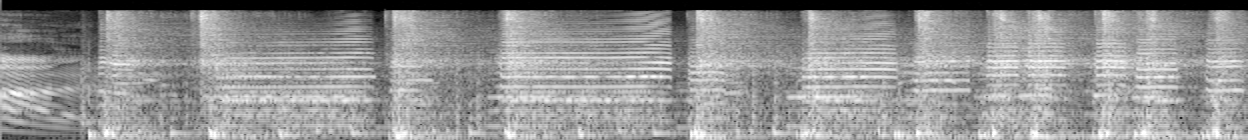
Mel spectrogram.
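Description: A school band of brass, woodwinds and drums playing a loud, brassy up-tempo tune with regular drum hits, starting about half a second in. Just before it, a man's shout trails off downward.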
